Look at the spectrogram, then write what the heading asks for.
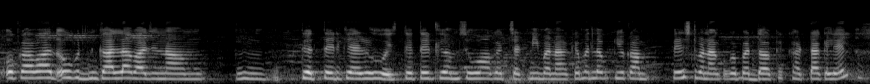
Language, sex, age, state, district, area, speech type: Maithili, female, 30-45, Bihar, Madhubani, rural, spontaneous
